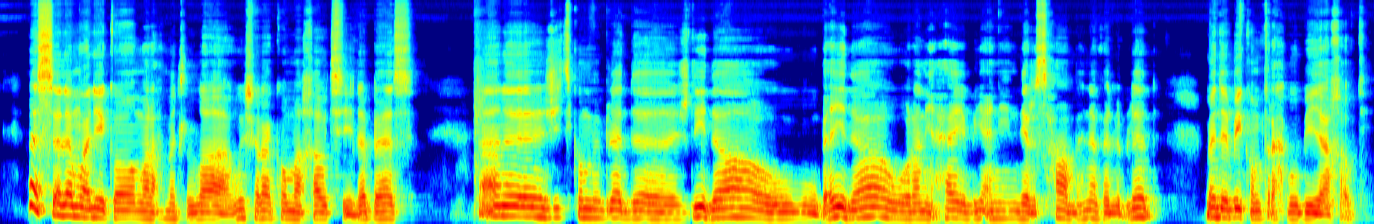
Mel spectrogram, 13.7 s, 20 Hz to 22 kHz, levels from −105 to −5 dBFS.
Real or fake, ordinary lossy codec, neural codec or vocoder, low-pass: real; none; none; none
